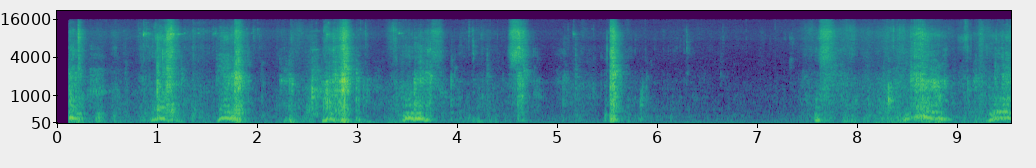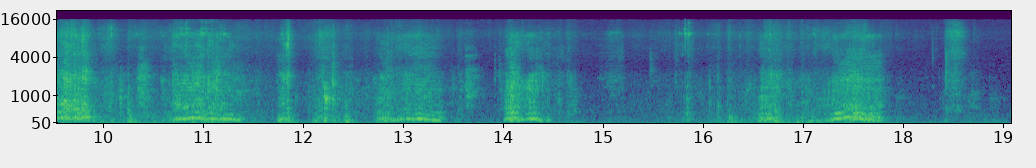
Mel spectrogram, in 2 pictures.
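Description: A Bull Terrier growls and snorts in playful bursts, with yips and scuffling indoors.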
